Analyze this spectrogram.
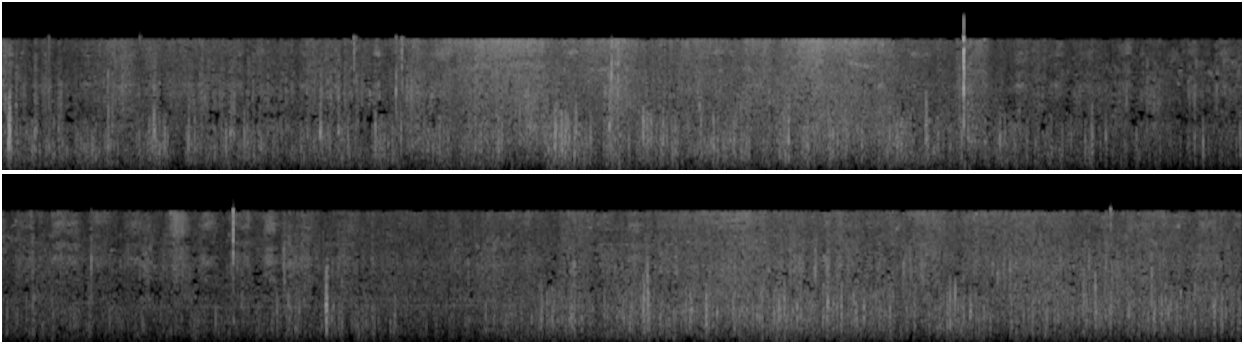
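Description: Wind rushes loudly past the rider outdoors.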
